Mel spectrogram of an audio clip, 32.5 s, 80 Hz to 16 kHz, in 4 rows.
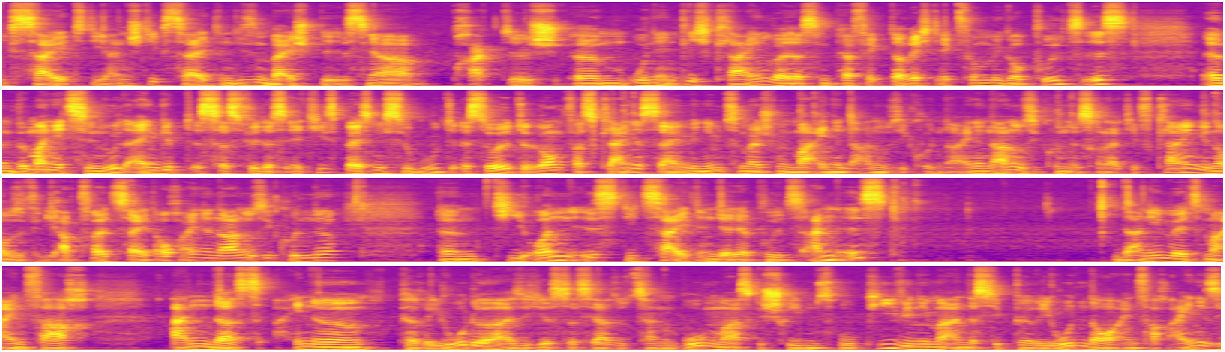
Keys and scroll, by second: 11.3-13.3 typing, 15.8-18.1 typing, 32.0-32.5 typing.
